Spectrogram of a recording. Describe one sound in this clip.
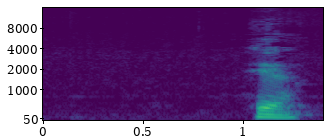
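A young man speaks briefly, close to a microphone.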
